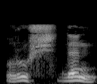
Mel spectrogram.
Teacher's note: لابد من بيان الشين في صفة التفشي، رج رش، أفصح عن الشين، رشدا.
